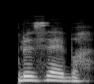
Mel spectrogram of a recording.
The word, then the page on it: le zebre: frances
